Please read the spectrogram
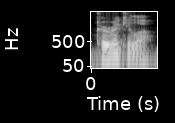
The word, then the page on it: curricula: American English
